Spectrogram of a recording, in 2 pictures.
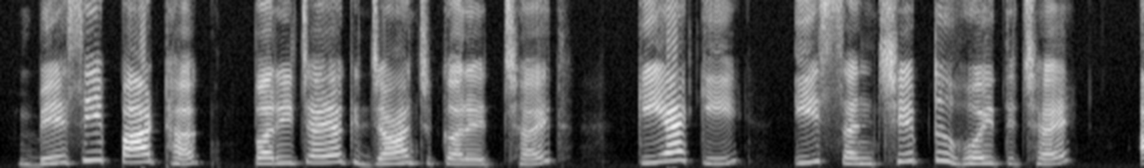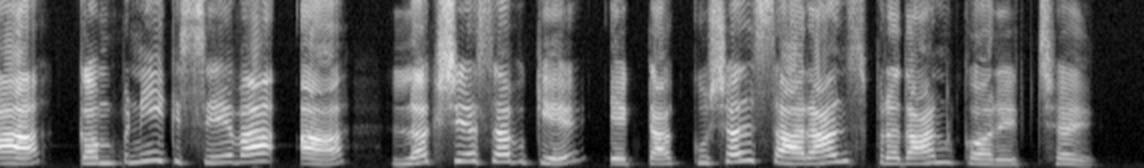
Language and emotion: Maithili, neutral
